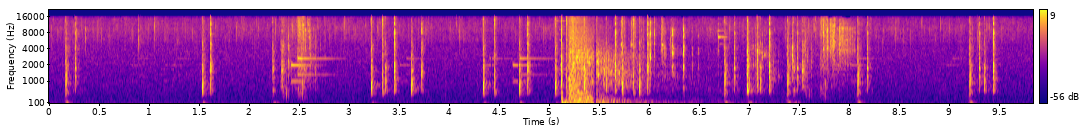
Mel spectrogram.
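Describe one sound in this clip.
Footsteps tap in quick bursts on a hard floor.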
